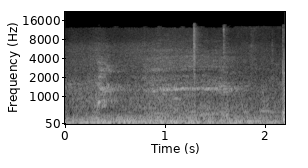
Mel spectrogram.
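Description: Hunting dogs bark in short, scattered bursts during a wild boar hunt in France, near a ring road, over a steady outdoor rumble, with a few sharp yips cutting through the noise.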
